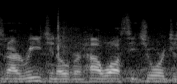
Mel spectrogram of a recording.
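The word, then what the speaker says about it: Hiwassee: Yeah, they pronounce that Hiawassee.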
